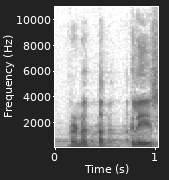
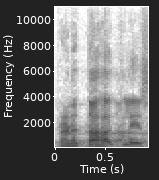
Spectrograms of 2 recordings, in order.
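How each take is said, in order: First: The k is doubled, with stress before it. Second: An h-like breath follows the final vowel. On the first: The speaker calls it right. "प्रणतक क्लेश है" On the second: The speaker calls it wrong. "प्रणतः क्लेश नहीं"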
